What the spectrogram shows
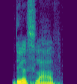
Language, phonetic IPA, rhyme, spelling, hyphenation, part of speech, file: Hungarian, [ˈdeːlslaːv], -aːv, délszláv, dél‧szláv, adjective / noun, Hu-délszláv.ogg
- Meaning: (adjective) Yugoslav, South Slavic; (noun) Yugoslav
